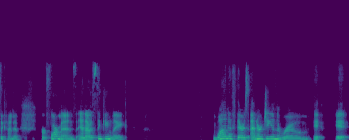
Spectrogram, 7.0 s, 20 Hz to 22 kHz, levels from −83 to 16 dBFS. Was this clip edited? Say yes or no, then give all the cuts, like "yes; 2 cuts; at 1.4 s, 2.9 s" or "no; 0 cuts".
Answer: no; 0 cuts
